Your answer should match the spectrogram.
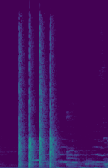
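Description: Four sharp hand claps in quick succession, about five a second, followed by faint voices.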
